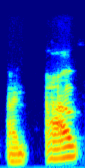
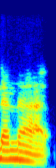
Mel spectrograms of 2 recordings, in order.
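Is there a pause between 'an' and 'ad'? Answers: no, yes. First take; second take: yes; no. First: There is a pause between an and ad. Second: An and ad are linked without a pause. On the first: The speaker calls it wrong. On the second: The speaker calls it right.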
